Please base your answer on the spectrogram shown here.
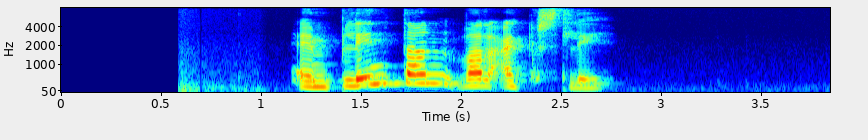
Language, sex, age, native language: Icelandic, female, 50-59, Icelandic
